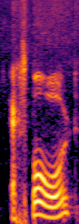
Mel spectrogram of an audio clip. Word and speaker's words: export: You say export or export. I have Export. exported. See, I have decided. I have begin. See the stress. So whenever it is verb, the stress will be on the second syllable.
